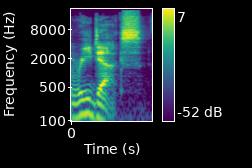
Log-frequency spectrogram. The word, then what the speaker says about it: Redux: Or maybe it's Red 13 Redux. You're not supposed to pronounce the X, right? Like foe? It's not fox, it's foe.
